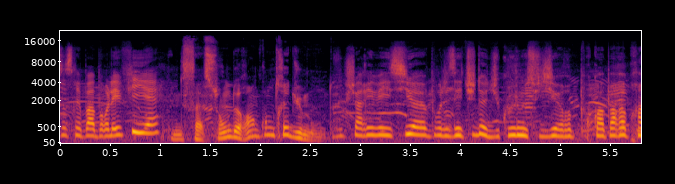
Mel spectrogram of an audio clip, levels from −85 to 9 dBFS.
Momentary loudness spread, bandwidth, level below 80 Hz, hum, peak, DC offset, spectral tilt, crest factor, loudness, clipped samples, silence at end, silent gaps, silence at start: 7 LU; 17.5 kHz; -54 dBFS; none; 0 dBFS; 0.4%; -5 dB/octave; 16 dB; -17 LUFS; under 0.1%; 0 s; none; 0 s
